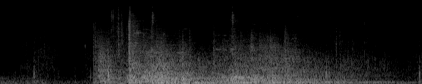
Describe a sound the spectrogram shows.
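A metal gate rattles as its handle is turned.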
